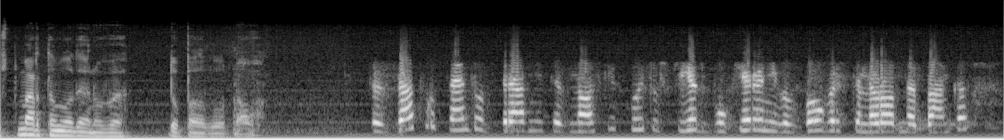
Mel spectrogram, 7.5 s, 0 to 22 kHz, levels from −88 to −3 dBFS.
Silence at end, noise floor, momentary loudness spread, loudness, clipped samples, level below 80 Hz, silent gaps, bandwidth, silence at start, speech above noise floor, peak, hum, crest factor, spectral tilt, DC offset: 0.1 s; -44 dBFS; 12 LU; -20 LUFS; under 0.1%; -44 dBFS; none; 11 kHz; 0 s; 23 dB; -2 dBFS; none; 16 dB; -6.5 dB/octave; 30%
